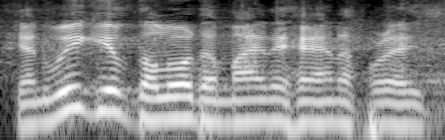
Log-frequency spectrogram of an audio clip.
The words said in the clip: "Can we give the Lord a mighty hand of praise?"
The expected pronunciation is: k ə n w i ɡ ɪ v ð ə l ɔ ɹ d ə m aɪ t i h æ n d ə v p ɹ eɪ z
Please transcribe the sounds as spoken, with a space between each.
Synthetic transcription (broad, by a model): k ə n w i ɡ ɪ v ð ə l ɔ ɹ d ə m aɪ t i h æ n d ə v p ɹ eɪ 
